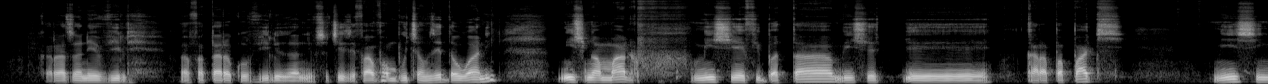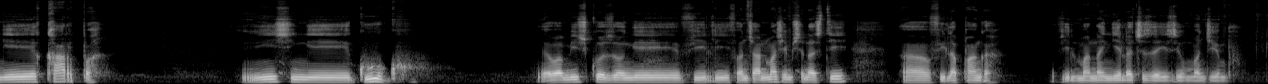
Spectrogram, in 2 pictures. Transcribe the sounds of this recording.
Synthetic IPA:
ka̰ɾazanevili̥ | a̰fant̪aɾakuvilezanḛsaʈ͡ʂizefaavambut͡ʃamized̪auanimʔisiŋamalu̥misiefibat̪amis | e | kaɾʔapapaki̥ | misiŋekʰaɾpə | misiŋeɡuɡu̥ | ḛfəmisi̥kozoŋevilifanɖ͡ʐanimasamisanasi̥t̪i | avilapaŋɡə | vilimanaŋelaʈ͡ʂizajizimand͡ʒembu̥

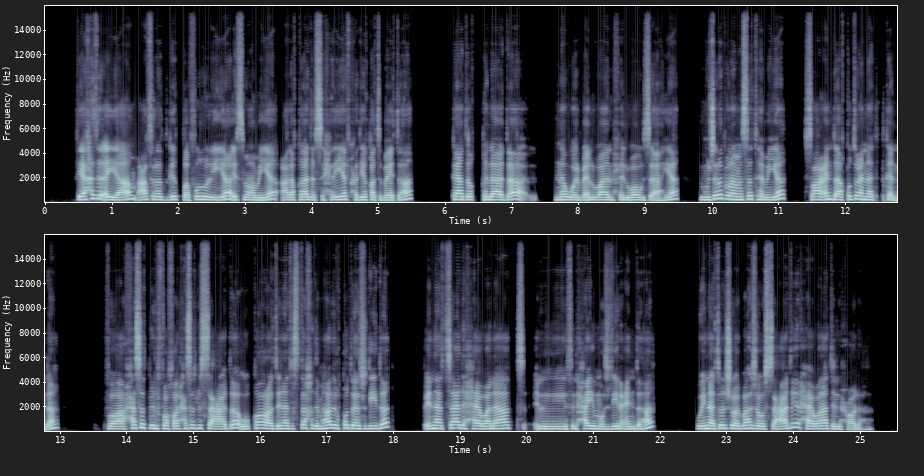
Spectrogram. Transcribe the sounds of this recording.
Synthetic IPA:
fiʔaħad̪alʔajːaːmʕaθɑɾˤɑt̪ɡɨt̪ˤːɑfʊðˤuːlɪjːaʔɪsmahamɪjːaʕalalqɪlaːd̪asːɪħɾɪjːafi̥ħad̪iːqabeːt̪ha | kaːnat̪ɪlqɪlaːd̪a | t̪nawːɪɾbɪʔalwaːnħɪlwawɪzaːɦɪja | bɪmʊd͡ʒɑrˤːɑd̪mʊlaːmasaːt̪hamɪjːa | sˤɑːɾˤʕɪnd̪haqʊd̪ɾˤɑʔɪnːhat̪ɪ̥t̪kalːam | faħasat̪̚bɪlfaxɾˤħasat̪bɪsːaʕaːd̪awɪqɑɾˤɑlɑt̪ʔɪnːhat̪ɪst̪axd̪ɪmɦaːðhilqʊd̪ɾˤɑd͡ʒɪd̪iːd̪a | faʔɪnːhat̪saːʕɪd̪ɪlħajawaːnaːt̪ɪlifilħajːɪlmowd͡ʒʊd̪iːnʕɪnd̪aɦa | wʔɪnːhat̪ɪnʃʊɾɪlbahʒawɪsːaʕaːd̪aɪlħajawaːnaːt̪ɪlːiħoːlɦa

